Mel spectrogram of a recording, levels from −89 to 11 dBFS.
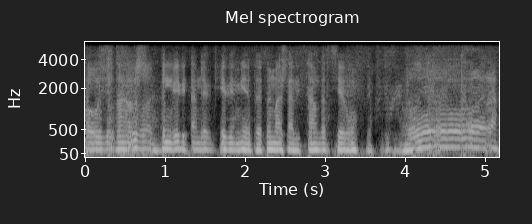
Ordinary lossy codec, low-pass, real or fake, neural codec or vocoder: none; 5.4 kHz; fake; codec, 16 kHz in and 24 kHz out, 0.6 kbps, FireRedTTS-2 codec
